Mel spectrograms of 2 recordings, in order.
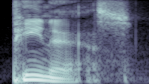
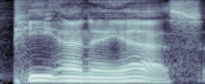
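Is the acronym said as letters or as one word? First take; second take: one word; letters. First: It is said as a single word. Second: It is said as separate letters. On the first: "or as they pronounce it" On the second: "their acronym, which is PNAS"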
